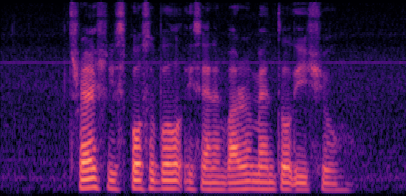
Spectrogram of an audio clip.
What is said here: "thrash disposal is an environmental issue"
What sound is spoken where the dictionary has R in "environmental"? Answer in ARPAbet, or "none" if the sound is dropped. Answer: R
